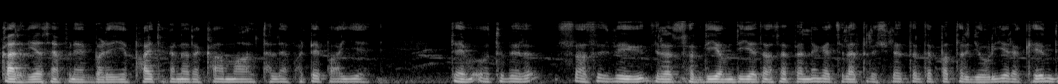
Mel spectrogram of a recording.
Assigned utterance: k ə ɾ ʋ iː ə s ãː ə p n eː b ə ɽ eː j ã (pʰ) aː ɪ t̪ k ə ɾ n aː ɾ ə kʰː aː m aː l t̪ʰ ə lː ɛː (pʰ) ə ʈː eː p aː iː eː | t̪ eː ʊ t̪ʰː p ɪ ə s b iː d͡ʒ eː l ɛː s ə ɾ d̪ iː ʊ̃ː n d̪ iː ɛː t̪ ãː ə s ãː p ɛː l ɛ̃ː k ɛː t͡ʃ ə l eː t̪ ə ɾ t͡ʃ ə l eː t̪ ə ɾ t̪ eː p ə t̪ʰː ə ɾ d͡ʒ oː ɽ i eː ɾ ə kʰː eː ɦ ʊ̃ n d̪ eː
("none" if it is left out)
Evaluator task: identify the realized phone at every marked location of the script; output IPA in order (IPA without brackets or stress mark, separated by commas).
pʰ, pʰ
